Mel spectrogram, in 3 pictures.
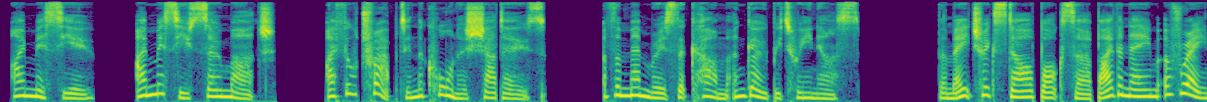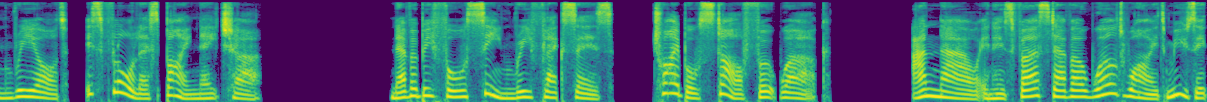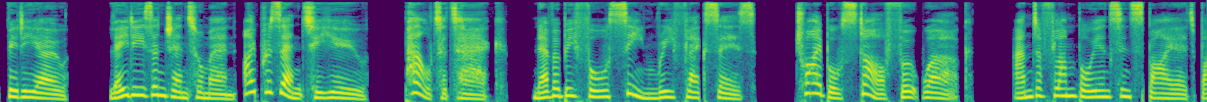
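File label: English female; lektoring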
